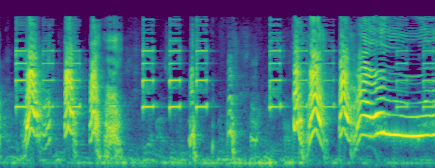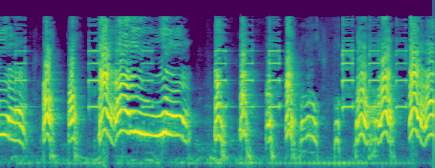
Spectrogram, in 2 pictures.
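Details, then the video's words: Pet Boston Terrier Nala howling with a phone's ringtone. Short yelping notes give way to two long, steady, tonal howls of about two seconds each, with choppy whines between. The beeping ring pulses on throughout. "Nala the Boston Terrier howling with the phone"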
